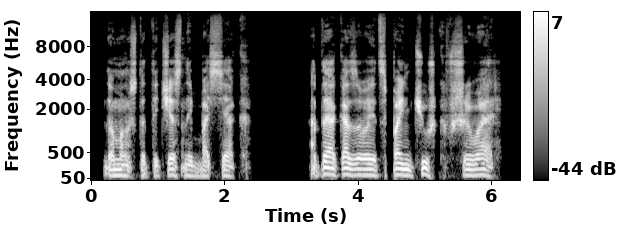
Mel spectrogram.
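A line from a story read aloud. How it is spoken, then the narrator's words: Quiet. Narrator (Russian): негромко произнес он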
